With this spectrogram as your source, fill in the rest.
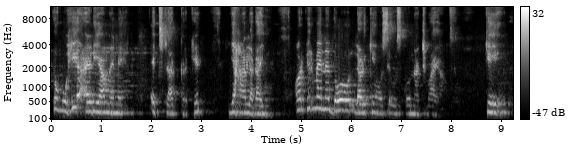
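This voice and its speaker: Slow-spoken older woman dance teacher. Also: mid-range voice, a little mellow, poor audio. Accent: Marathi. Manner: reflective, sings phrases to illustrate. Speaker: kathak guru teaching. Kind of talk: lecture with sung syllables.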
